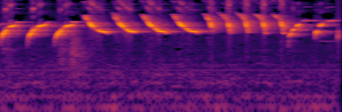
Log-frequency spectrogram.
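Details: Rolling canary song used to tutor young canaries: loud, high whistled notes curving downward, delivered in quick repeated runs with slight shifts in pitch between phrases, about three to four notes per second.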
